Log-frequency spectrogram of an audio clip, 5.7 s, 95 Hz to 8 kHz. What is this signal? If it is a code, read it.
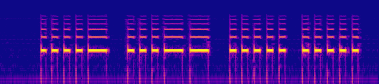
Morse code, heard as a keyed tone, about 13 wpm, 560 Hz. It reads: 4355
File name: CW Learning Programs / farnsworth / unit 5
